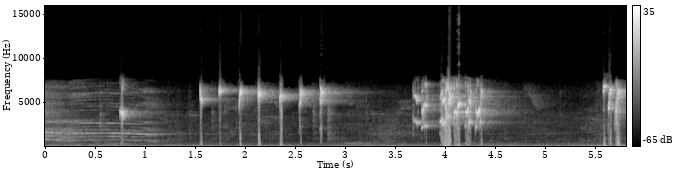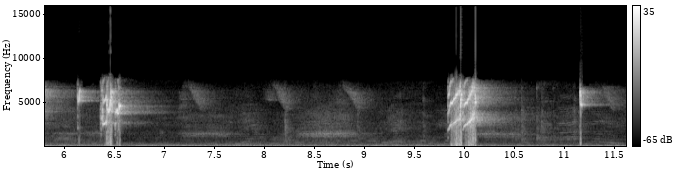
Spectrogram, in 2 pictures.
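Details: Fighter lovebird producing ngetik ticking calls meant to provoke other lovebirds into ngekek; a fast series of about eight crisp high ticks, followed by louder harsh screechy bursts repeated every couple of seconds.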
